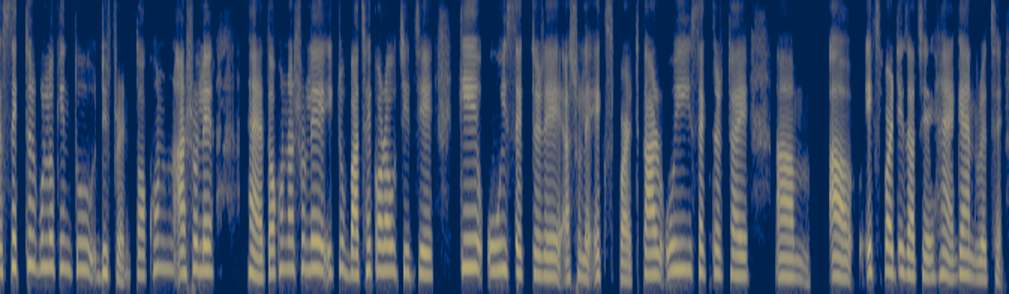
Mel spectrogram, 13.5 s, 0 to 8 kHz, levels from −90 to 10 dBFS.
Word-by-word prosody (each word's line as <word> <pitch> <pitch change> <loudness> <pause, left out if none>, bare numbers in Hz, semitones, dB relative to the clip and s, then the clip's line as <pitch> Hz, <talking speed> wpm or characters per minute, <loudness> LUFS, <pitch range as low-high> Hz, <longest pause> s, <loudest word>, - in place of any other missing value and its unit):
Sector 305 +2 +1
গুলো 290 0 +1
কিন্তু 270 -1 -5 0.3
different. 225 0 -2 0.2
তখন 265 +7 -3 0.3
আসলে 255 +2 +3 0.6
হ্যাঁ, 200 -5 +5
তখন 270 +4 0
আসলে 275 +1 -1 0.2
একটু 265 +4 -7
বাছাই 245 +5 +3
করা 255 0 +5
উচিত 230 +1 -5
যে 220 - +4 0.5
কে 285 0 +5 0.3
ওই 260 +1 +2
সেক্টরে 210 -4 0 0.2
আসলে 185 0 -3
এক্সপার্ট? 170 -4 -3
কার 215 0 +7 0.2
ওই 260 +1 +2 0.2
সেক্টর 230 -1 -1
টায় 200 -1 +3 0.5
আম 185 -1 +2 0.5
আ - - +8 0.5
expertise 240 -1 +1
আছে 195 0 -4 0.2
হ্যাঁ, 205 -5 +1
জ্ঞান 210 -2 +3
রয়েছে। 170 -1 -3
230 Hz, 135 wpm, -24 LUFS, 205-260 Hz, 0.6 s, আ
